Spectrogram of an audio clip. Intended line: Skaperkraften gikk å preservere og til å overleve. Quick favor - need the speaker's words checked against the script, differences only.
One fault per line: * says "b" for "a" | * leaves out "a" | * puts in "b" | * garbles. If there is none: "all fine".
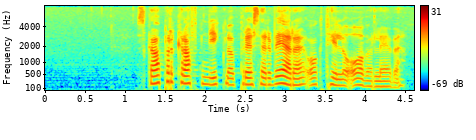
all fine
